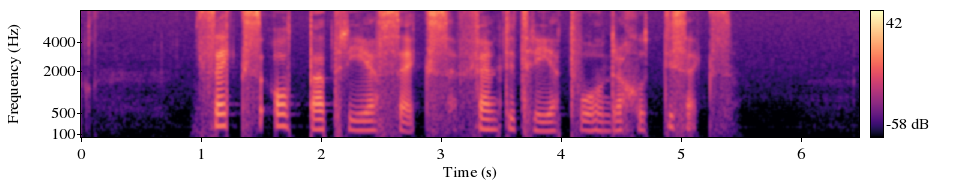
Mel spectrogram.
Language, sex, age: Swedish, female, 27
